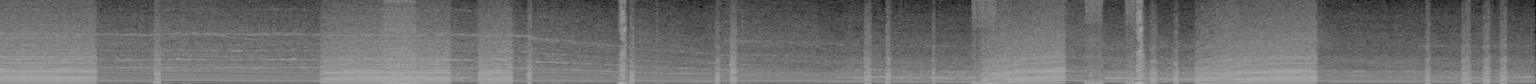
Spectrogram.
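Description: A car engine drops in pitch and revs up and down through gear changes.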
